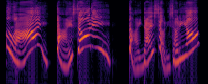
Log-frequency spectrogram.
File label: Voice victory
